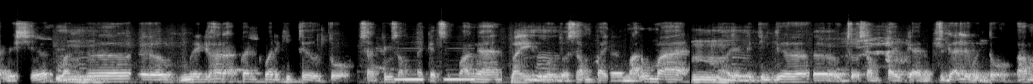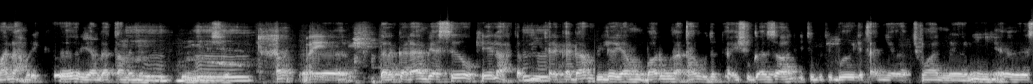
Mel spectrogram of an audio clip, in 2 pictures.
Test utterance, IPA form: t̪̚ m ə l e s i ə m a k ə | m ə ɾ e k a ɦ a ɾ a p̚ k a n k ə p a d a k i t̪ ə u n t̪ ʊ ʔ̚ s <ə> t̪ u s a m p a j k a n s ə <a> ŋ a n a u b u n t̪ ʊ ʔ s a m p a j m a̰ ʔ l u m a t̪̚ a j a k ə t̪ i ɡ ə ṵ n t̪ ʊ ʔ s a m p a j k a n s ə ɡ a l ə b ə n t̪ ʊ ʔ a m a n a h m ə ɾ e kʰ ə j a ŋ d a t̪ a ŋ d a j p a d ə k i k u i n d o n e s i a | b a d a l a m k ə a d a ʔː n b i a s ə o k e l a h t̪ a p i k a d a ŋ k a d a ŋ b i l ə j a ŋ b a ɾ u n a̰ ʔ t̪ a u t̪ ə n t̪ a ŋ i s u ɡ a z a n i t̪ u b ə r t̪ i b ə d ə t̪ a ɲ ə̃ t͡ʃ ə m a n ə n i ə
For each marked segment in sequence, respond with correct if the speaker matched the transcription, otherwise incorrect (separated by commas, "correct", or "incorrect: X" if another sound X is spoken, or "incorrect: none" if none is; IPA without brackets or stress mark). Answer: incorrect: a, correct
